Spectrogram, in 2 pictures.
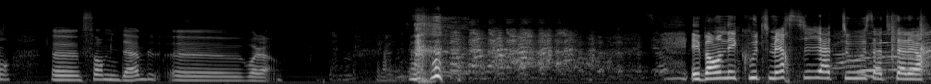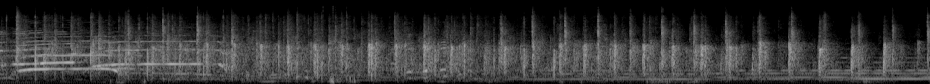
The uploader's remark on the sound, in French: Jet fm 91.2. Une émission en public à l'occasion du Des-Orientations féministes festival.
